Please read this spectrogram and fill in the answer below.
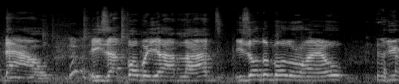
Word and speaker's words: Bobbejaanland: Bobbejaanland. Said it properly. Bobbejaanland. Yan. Here we go, we've got some ride models.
